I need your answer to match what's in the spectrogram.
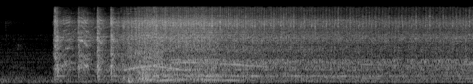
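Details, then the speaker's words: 2008 Toyota Previa at 186,000 km, which had a rough "krrr" engine sound in D and R, after replacing the worn, loose balancer shaft and its bearings: brief cranking, then a smooth, even idle with no rough shake or knock. "Oke Guys aman suara mesin udah halus memang penyebab suara mesin kasar gymnasium 2z yang kita tangan ini dari balancer shaft ya"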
